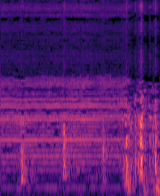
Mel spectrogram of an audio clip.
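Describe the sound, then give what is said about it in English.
A buzzer summoning a chauffeur drones with a steady, harsh electric hum, pulsing slightly louder about every half second before a rougher cluster of bursts near the end. No one speaks. “Nothing happened for nearly an hour, and then I got my first buzz.”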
